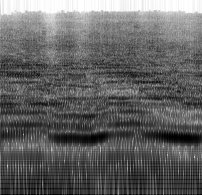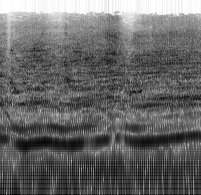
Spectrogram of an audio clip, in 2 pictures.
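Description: A car engine held at high revs, its note steady with a slight wobble, sagging a little about three seconds in and climbing again near the end.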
